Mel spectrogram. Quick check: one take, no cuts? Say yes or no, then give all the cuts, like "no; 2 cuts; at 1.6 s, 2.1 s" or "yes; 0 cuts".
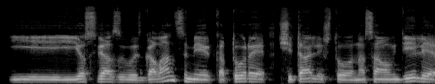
no; 2 cuts; at 1.4 s, 2.7 s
